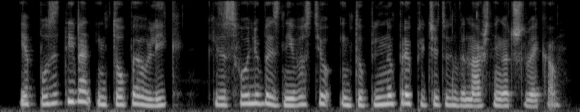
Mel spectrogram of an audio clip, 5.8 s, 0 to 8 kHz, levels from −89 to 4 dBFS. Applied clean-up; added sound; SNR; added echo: neural diffusion model UNIVERSE++.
